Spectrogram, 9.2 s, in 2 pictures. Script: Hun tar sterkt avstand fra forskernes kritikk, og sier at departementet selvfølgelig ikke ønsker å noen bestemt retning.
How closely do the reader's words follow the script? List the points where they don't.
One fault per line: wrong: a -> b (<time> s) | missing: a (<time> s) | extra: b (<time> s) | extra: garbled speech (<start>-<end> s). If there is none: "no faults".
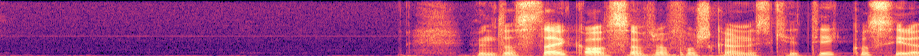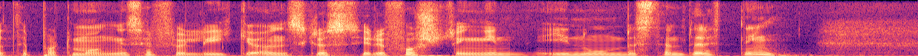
extra: styre forskningen i (6.3 s)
